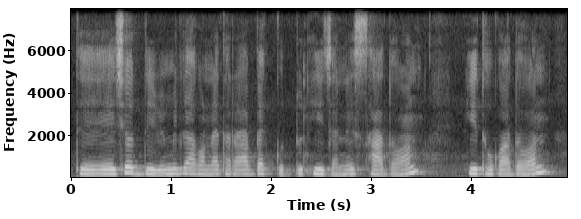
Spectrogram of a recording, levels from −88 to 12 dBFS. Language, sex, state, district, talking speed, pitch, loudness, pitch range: Chakma, female, Tripura, West Tripura, 145 wpm, 215 Hz, -16 LUFS, 200-225 Hz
